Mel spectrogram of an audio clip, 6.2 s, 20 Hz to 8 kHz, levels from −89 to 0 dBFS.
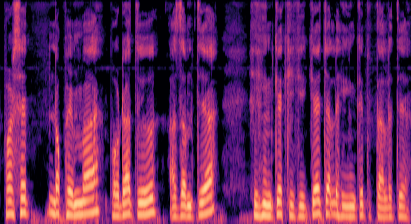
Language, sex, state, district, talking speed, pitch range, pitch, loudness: Wancho, male, Arunachal Pradesh, Longding, 245 wpm, 135-165 Hz, 155 Hz, -15 LUFS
